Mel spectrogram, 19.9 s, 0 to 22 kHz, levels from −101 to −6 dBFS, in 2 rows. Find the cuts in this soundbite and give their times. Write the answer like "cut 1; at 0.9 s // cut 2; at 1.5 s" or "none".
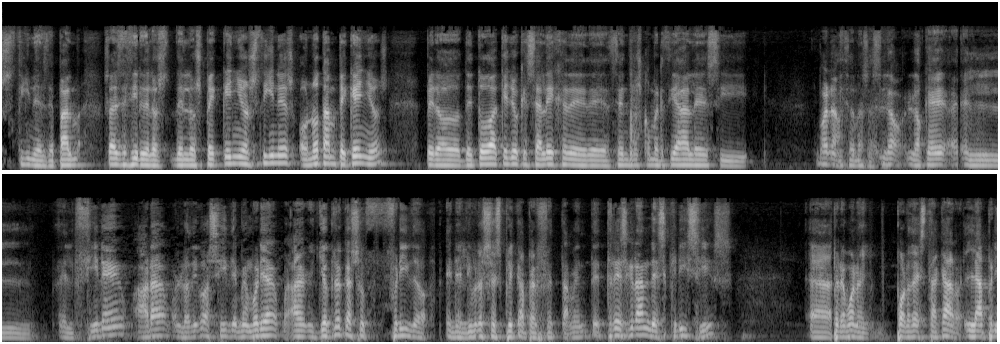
cut 1; at 9.6 s // cut 2; at 14.3 s // cut 3; at 18.3 s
